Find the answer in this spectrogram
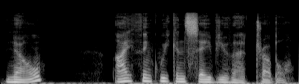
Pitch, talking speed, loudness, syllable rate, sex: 120 Hz, 180 wpm, -21 LUFS, 4.5 syllables/s, male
